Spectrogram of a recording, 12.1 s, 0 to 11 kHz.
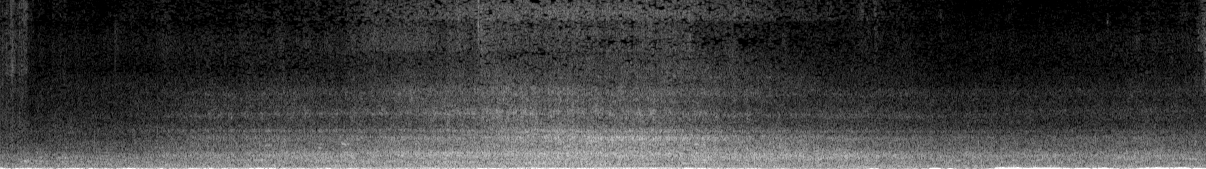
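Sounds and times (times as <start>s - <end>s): city street noise: 0.0s - 12.0s
large vehicle engine rumble: 0.0s - 12.0s.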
